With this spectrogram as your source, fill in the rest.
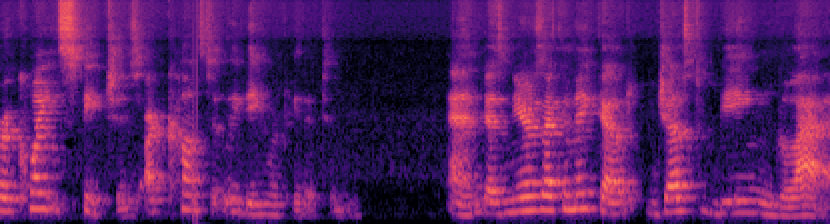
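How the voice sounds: Lively intonation marks this natural reading voice, heard against a quiet background.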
